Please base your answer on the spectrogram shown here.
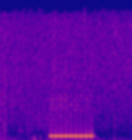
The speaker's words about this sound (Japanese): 今度、電話かけてみたいと思います。あ、なりましたね。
